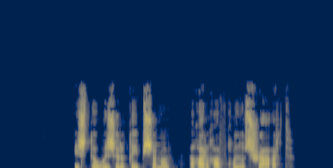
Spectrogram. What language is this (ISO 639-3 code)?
kbd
